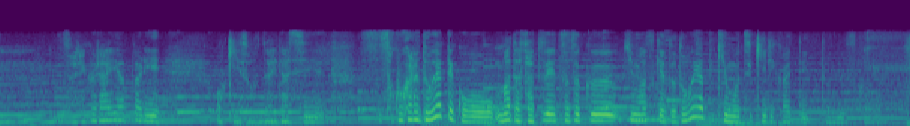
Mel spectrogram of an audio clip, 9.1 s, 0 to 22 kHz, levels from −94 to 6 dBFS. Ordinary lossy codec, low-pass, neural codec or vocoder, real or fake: none; none; none; real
